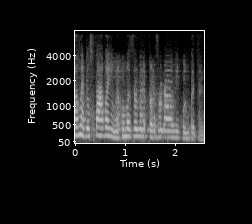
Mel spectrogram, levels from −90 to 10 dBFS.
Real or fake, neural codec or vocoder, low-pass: fake; codec, 44.1 kHz, 0.9 kbps, DAC; 7.2 kHz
